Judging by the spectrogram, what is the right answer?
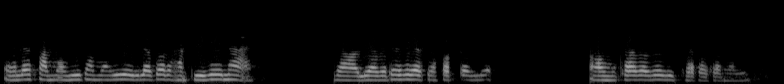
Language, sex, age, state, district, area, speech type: Assamese, female, 45-60, Assam, Majuli, urban, conversation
